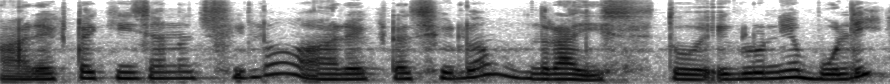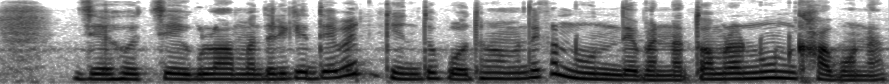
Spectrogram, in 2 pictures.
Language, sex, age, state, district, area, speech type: Bengali, female, 45-60, West Bengal, Nadia, urban, spontaneous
